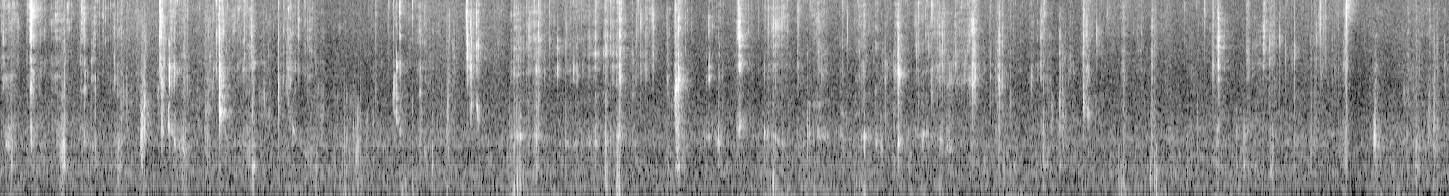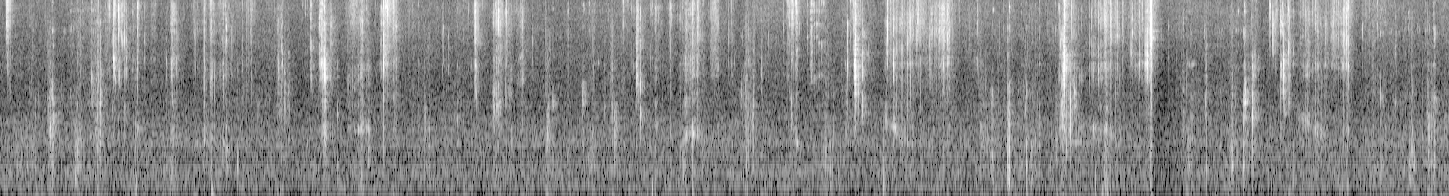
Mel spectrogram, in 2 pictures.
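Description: Close-miked chewing and biting of grilled lamb chop meat pulled off the rib bone, with frequent irregular sharp wet mouth clicks.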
